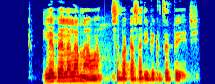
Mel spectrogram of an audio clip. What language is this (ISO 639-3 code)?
tsn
